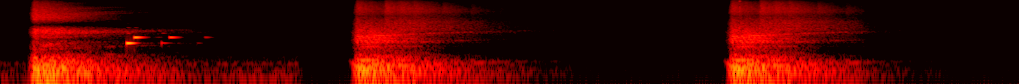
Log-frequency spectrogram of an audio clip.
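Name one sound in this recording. Deep whooshing game sound effects swell and fade away several times.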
